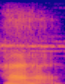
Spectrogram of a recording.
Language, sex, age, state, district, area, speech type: Bengali, male, 18-30, West Bengal, Malda, rural, spontaneous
